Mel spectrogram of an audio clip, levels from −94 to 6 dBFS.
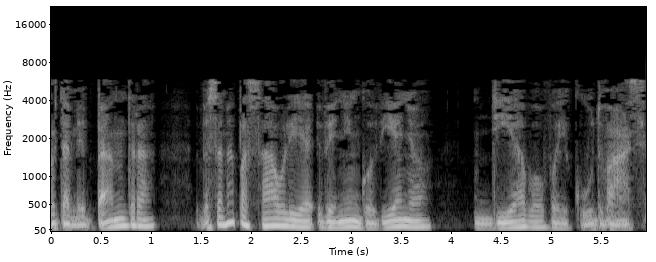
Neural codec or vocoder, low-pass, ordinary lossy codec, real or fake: none; 7.2 kHz; MP3, 24 kbps; real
